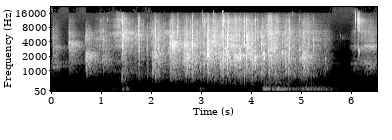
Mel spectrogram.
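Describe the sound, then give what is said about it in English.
An audience claps for several seconds, a dense patter of many hands at moderate volume that fades out near the end, with a low murmur underneath partway through. “Not sure how emphatic that clapping was, but that's okay.”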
